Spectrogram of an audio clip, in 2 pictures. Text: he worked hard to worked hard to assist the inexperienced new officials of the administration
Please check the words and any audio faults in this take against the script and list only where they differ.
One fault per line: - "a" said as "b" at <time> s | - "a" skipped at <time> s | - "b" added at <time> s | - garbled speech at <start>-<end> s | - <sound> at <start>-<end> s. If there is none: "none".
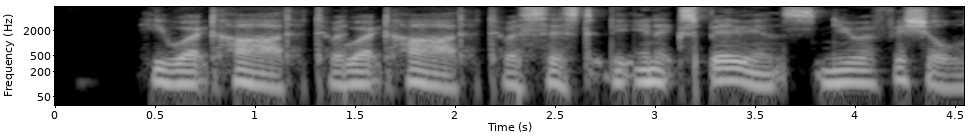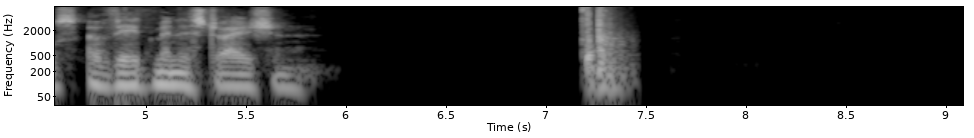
- squeak at 7.2-7.5 s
